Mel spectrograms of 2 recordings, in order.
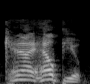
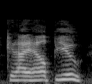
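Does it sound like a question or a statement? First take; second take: statement; question. First: It sounds like a flat statement, falling at the end. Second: It sounds like a question, rising at the end.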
